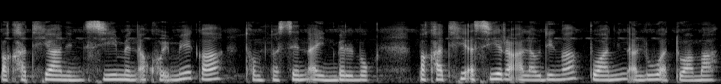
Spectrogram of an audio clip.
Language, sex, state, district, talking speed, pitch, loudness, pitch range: Mizo, female, Mizoram, Aizawl, 225 wpm, 210 Hz, -19 LUFS, 205-230 Hz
